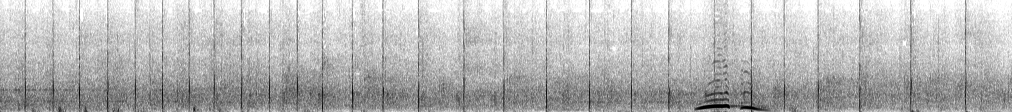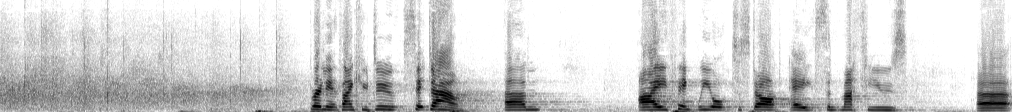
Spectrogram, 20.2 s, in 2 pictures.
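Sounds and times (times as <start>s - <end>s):
audience applause: 0.0s - 13.0s
rising whoop: 6.0s - 8.0s
speech: 13.3s - 15.6s, 16.5s - 19.3s, 19.9s - 20.2s.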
